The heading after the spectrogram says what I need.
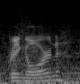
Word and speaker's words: Hringhorni: There's a zone called Ringorn, I believe, but it's spelled HRINGHORNI.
